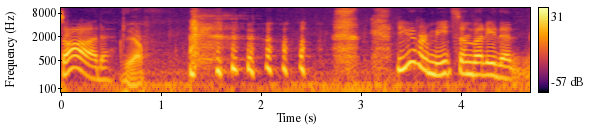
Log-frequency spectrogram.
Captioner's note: laughter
